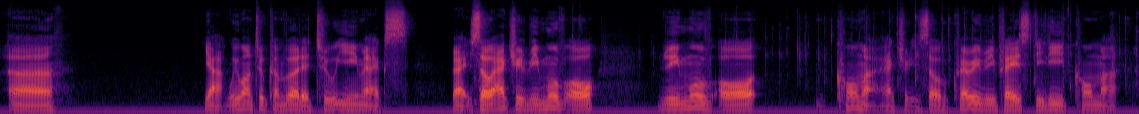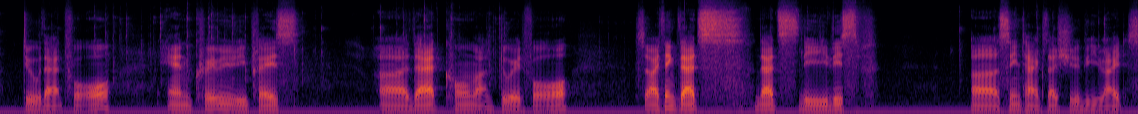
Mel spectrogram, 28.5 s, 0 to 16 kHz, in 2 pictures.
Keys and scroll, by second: 7.1-11.1 typing, 10.9 End, 11.5 Return, 11.7 Up, 12.0 Home, 12.4 n, 12.6 e, 12.9 Return, 15.0 n, 15.7 f, 16.8 End, 17.0 k, 17.3 Return, 17.6 Up, 17.9 Home, 18.1 s, 18.9 h, 19.6 Return, 21.7 d, 21.9 d, 22.1 d, 23.8 s, 24.8 ,, 25.9-27.9 typing.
